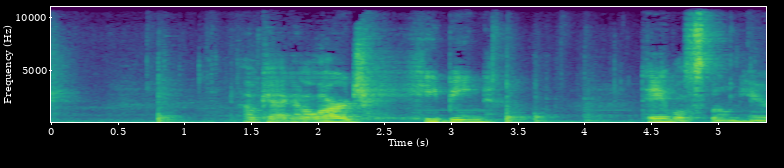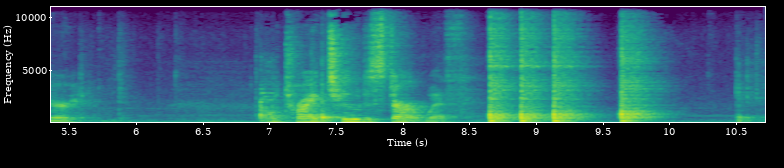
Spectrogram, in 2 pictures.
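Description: A metal spoon scrapes and clinks inside a glass jar of mayonnaise.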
